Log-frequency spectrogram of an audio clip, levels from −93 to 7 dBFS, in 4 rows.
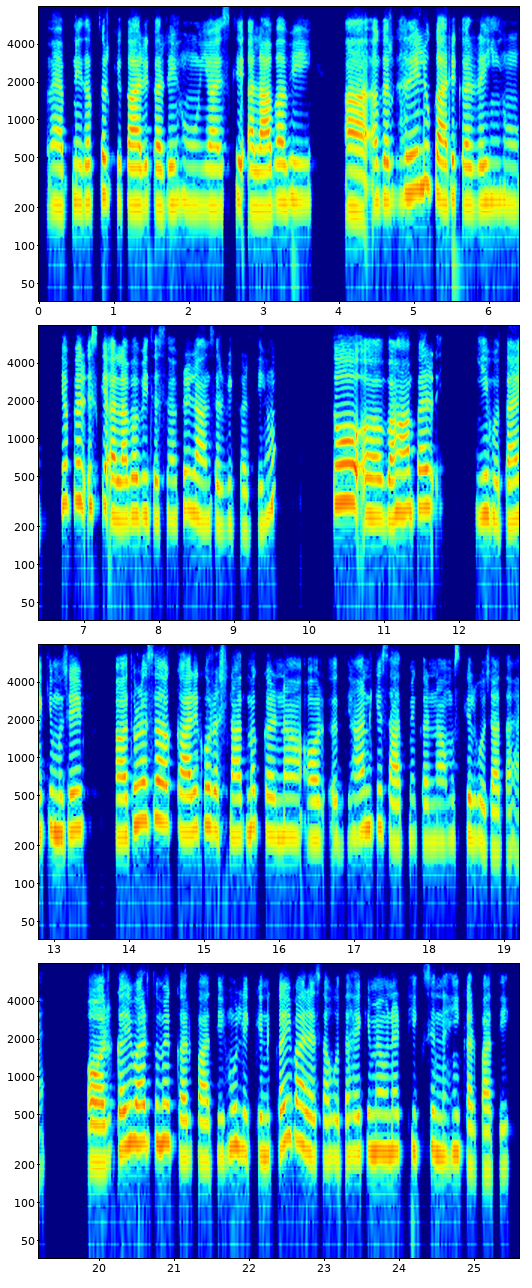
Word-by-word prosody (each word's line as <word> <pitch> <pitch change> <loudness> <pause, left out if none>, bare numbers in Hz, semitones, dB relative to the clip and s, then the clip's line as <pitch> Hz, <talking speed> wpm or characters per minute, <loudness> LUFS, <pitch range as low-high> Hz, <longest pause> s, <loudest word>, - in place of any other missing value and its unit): मैं 210 0 -3
अपने 220 +2 -6
दफ़्तर 225 +3 0
के 225 - -6
कार्य 210 -1 +4
कर 210 -2 0
रही 215 +1 -2
हूँ 215 -2 -9
या 210 0 -1
इसके 205 +3 -2 0.2
अलावा 200 +3 +4
भी 230 0 -4 0.6
अ, - - +1 0.3
अगर 225 +1 +1
घरेलू 260 +6 +1
कार्य 235 0 +5
कर 215 -2 -1
रही 225 +2 -2
हूँ 215 -2 -10 0.3
या 310 - 0
फिर 325 -1 +3
इसके 295 0 -2
अलावा 240 -1 +3
भी 250 0 -4
जैसे 235 +1 -5
मैं 230 - -8
फ़्रीलांसर 230 -4 -4
भी 215 +2 -12
करती 200 -1 -12
हूँ, 265 +9 -5 0.8
तो 315 +1 +9
अ, 245 -3 +5
वहाँ 260 +3 +5
पर 285 -1 +2 0.6
ये 250 +1 -1
होता 225 -2 -3
है 230 +2 +1
कि 265 +2 -7
मुझे 260 +2 +1 0.5
अ, 235 0 +4
थोड़ा-सा 315 +1 +4
कार्य 255 0 +3
को 290 +2 -1
रचनात्मक 265 -1 -3
करना 240 -1 -3
और 225 0 -3 0.2
अ, - - -4
ध्यान 240 +5 -4
के 280 -1 -5
साथ 220 -5 -2
में 230 - -14
करना 215 -1 -8
मुश्किल 230 +1 -6
हो 225 -2 -5
जाता 190 -1 -5
है 180 -1 -14 0.7
और 210 0 +5
कई 270 +3 +4
बार 300 0 +4
तो 300 - 0
मैं 305 +1 +3
कर 230 -6 -3
पाती 220 +1 -3
हूँ, 270 +4 -2
लेकिन 245 -2 -5
कई 295 +5 +1
बार 305 -4 +2
ऐसा 235 -2 -3
होता 225 0 -7
है 240 0 -3
कि 255 +1 -9
मैं 255 0 +1
उन्हें 250 0 -1
ठीक 255 -1 -7
से 270 -1 -5
नहीं 245 +1 -3
कर 200 -2 -3
पाती 185 +1 -5
235 Hz, 185 wpm, -24 LUFS, 220-260 Hz, 0.8 s, तो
